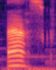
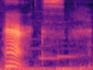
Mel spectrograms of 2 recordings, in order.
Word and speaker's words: ask: Yep, like ask versus axe. Axe is common in some dialects, but generally seen as non-standard.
